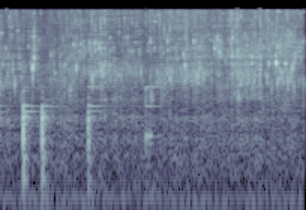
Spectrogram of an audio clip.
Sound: pouring soup

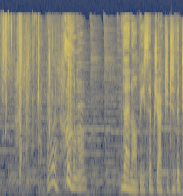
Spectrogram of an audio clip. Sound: gags

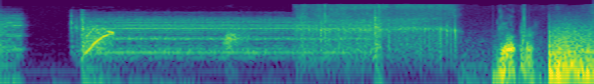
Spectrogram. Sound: slurping

